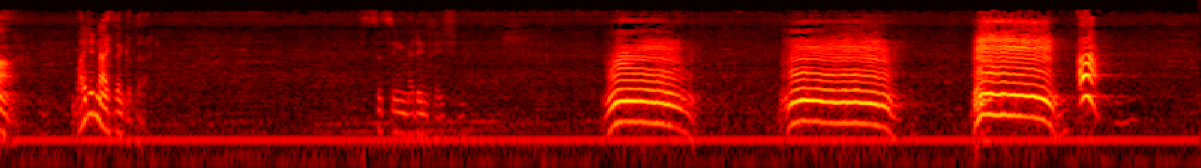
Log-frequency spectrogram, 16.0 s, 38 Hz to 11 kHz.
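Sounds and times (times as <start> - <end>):
faint low hum: 0.0 - 16.0
speech: 1.0 - 2.1, 5.0 - 6.4, 8.1 - 9.4, 10.4 - 11.0
cow mooing: 8.1 - 9.4, 10.4 - 12.2.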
